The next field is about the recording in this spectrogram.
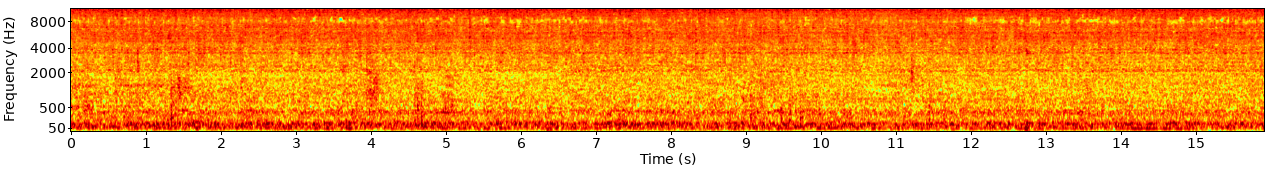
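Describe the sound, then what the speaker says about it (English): Tap water runs steadily in a home kitchen during meal prep for washing hands and utensils, a continuous even hiss and gush with no talk over it. "Make sure you wash your hands, wash any utensils you are using."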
